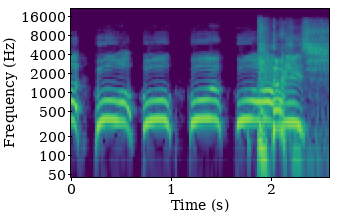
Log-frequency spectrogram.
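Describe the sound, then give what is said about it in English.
A person's voice imitates a goofy owl with four evenly spaced, rounded hoots, fairly loud, the last one breaking into a breathy rush of noise. “You're doing a good impersonation of a goofy owl.”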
